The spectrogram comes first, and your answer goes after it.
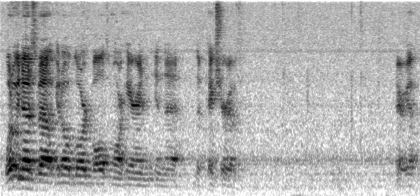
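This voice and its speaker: A male teacher with a booming voice, lecturing casually and quizzing his class. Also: expressive, moderate pace, a little hiss or hum. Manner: loud, booming, conversational explaining. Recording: echoey classroom, far from the mic.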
